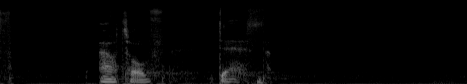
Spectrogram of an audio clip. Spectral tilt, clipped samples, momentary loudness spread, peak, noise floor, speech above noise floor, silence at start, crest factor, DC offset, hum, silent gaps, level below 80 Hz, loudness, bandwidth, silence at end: -5 dB/octave; under 0.1%; 23 LU; -24 dBFS; -71 dBFS; 28 dB; 0 s; 24 dB; under 0.1%; none; none; -70 dBFS; -45 LUFS; 16 kHz; 1.8 s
